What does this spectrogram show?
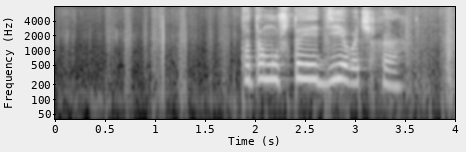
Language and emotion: Russian, angry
